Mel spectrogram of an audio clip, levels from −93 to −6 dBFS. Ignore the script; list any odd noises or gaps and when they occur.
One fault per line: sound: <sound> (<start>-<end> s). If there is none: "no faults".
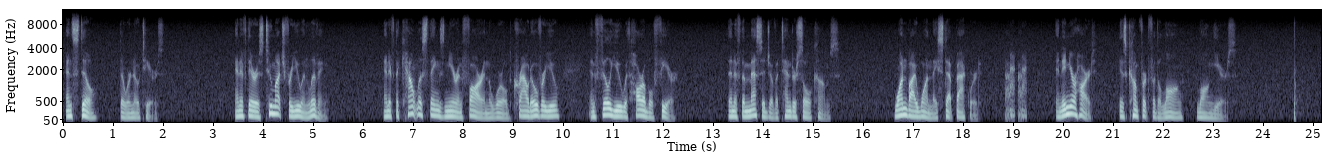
sound: laugh (18.8-19.3 s)
sound: thud (24.6-24.8 s)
